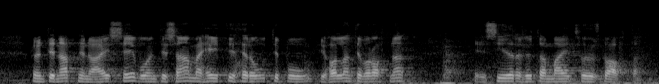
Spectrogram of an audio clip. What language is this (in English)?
Icelandic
